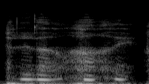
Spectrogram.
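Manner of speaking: ordinary talk, nothing marked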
